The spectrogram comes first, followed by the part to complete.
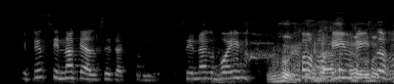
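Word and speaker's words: cinacalcet: Matlab, he has not pronounced it correctly. It is cinacalcit actually.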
